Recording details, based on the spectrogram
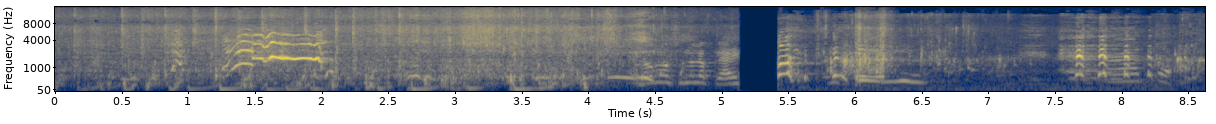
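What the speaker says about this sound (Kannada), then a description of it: "ಯಾರದು ನೀರು ಹಾರಿಸ್ತಾ ಇರೋದು ನನ್ನ ಮೇಲೆ?" Children splashing water on each other during a playful water game, with bursts of splashing and sloshing under excited shouting and high-pitched squeals, the energetic commotion fading to scattered splashes and voices in the second half.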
